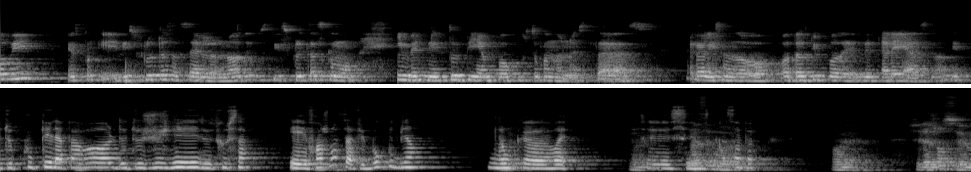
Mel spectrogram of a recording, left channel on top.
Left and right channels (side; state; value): both; different; correlation 0.00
